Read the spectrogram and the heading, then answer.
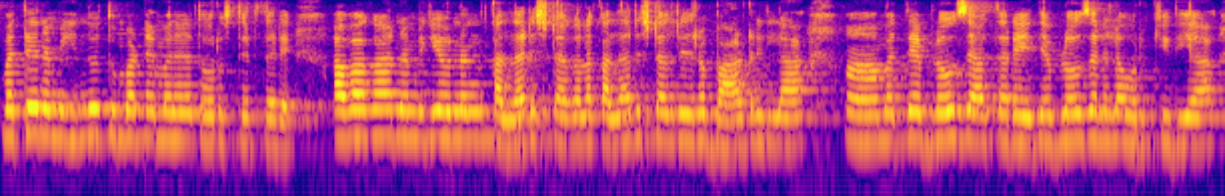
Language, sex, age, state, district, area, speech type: Kannada, female, 18-30, Karnataka, Hassan, rural, spontaneous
